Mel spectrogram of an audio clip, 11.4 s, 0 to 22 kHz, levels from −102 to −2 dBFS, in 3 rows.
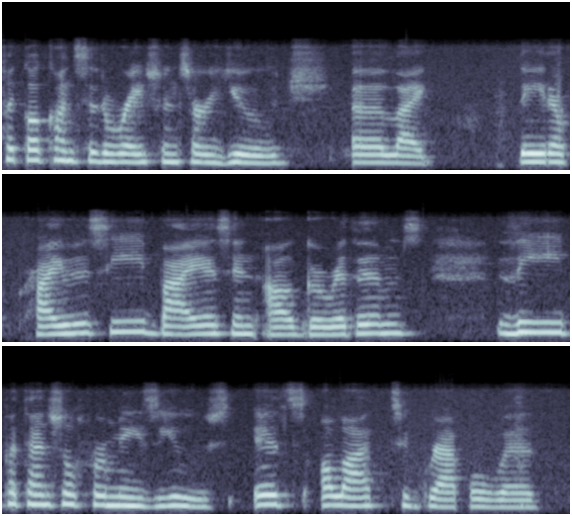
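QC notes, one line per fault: Nothing to flag here; the speech went through a call's microphone processing and an Opus call link, so nothing sits above 8 kHz and there's the codec's usual coding character, which is just how that path sounds.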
